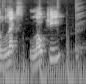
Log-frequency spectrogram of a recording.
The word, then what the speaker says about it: lex loci: That creature of the Lex Loki. That's how you pronounce that.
